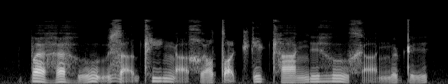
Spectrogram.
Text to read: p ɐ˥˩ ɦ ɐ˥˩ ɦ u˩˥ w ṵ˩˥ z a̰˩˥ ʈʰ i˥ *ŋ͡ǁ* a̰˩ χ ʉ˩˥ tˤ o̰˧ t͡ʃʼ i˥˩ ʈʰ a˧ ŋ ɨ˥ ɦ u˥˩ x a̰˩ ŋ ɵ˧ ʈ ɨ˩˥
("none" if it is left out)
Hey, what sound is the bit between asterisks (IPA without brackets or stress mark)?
ŋ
